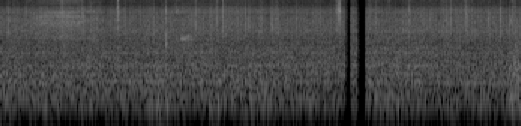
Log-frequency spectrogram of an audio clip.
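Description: Rain pours steadily on a car while it's out on a delivery run, a continuous hiss and patter with one brief dip in the middle and no talking.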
